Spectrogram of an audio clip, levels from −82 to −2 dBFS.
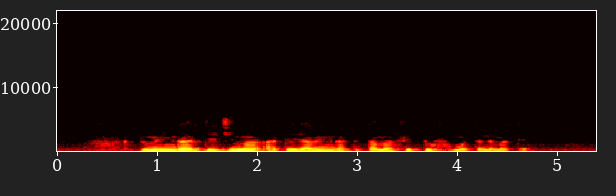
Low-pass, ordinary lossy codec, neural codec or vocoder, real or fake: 5.4 kHz; MP3, 48 kbps; none; real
